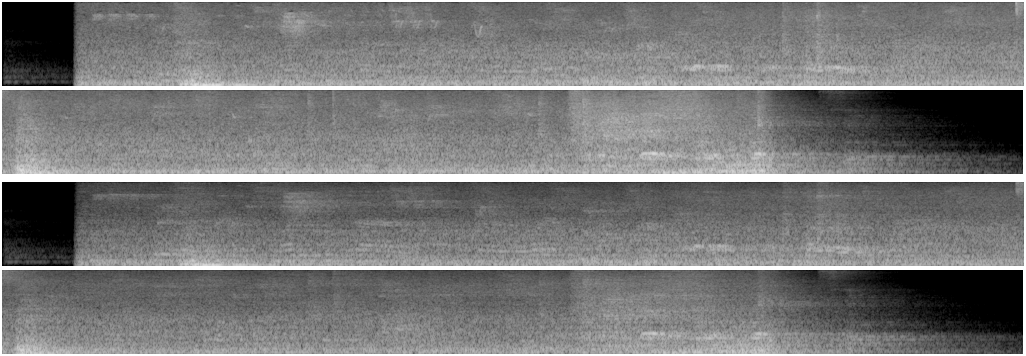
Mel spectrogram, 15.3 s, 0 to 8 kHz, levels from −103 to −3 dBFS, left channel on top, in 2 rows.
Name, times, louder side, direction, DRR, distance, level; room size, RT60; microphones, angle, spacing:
sound 1, 0.5-13.4, left 4 dB, 60° left, 0.5 m, -30 dB
voice 1, 1.1-12.6 13.7-14.0, equal, 15° right, -5 dB, 1.3 m, -43 dB
sound 2, 3.4-7.8, equal, 45° left, 3.3 m, -44 dB
sound 3, 4.9-13.5, left 4 dB, 75° left, 0.9 m, -38 dB
voice 2, 13.7-14.1, equal, 15° left, -4 dB, 2.9 m, -49 dB
12.5 x 11.5 x 5.6 m, 2.1 s
head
